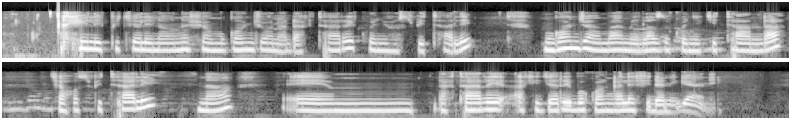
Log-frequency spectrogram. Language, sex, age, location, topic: Swahili, female, 25-35, Wajir, health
